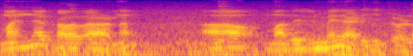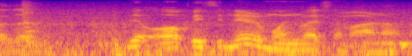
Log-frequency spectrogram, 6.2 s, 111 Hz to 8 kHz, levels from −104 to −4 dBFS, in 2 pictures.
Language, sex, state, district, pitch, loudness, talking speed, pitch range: Malayalam, male, Kerala, Kasaragod, 95 Hz, -18 LUFS, 95 wpm, 85-105 Hz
